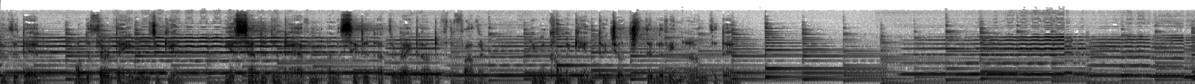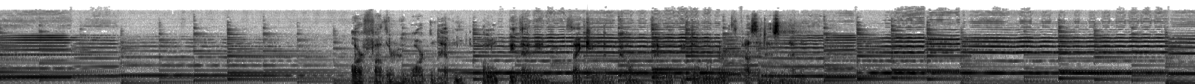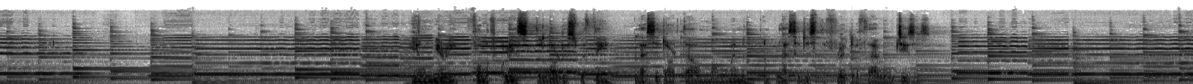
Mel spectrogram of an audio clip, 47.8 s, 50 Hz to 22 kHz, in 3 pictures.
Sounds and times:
Speech: 0.0 - 9.9, 20.6 - 26.8, 37.3 - 44.2
Background music: 0.0 - 47.7
New-age music: 0.0 - 47.7.

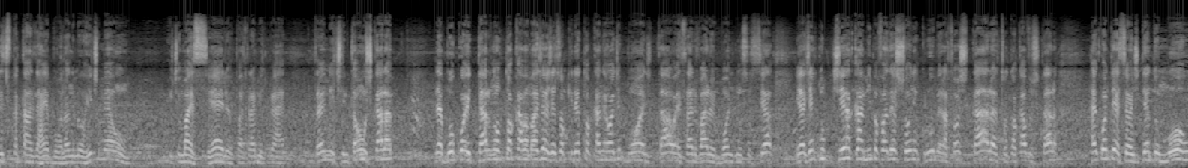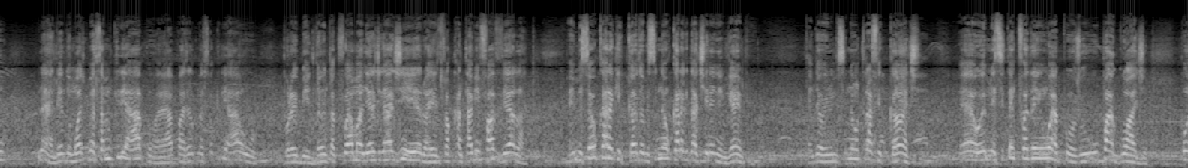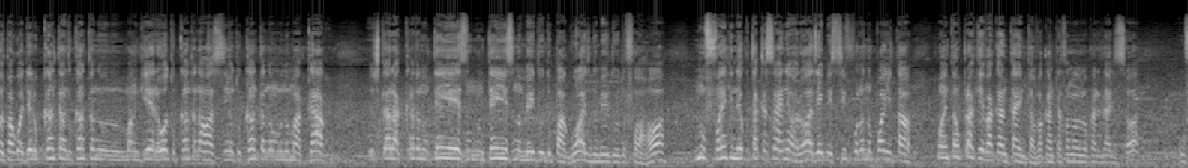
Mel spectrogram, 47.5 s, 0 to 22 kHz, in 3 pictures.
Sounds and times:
Speech: 0.0 - 25.9, 26.6 - 47.5.

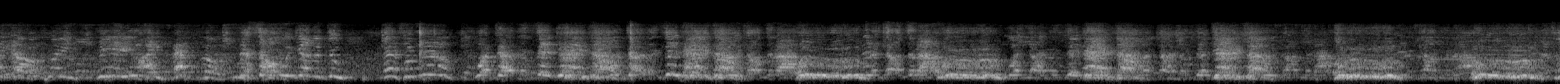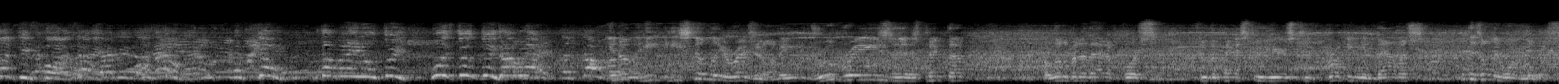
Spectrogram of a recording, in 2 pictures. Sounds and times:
Speech: 15.4 - 25.3, 26.0 - 31.1.

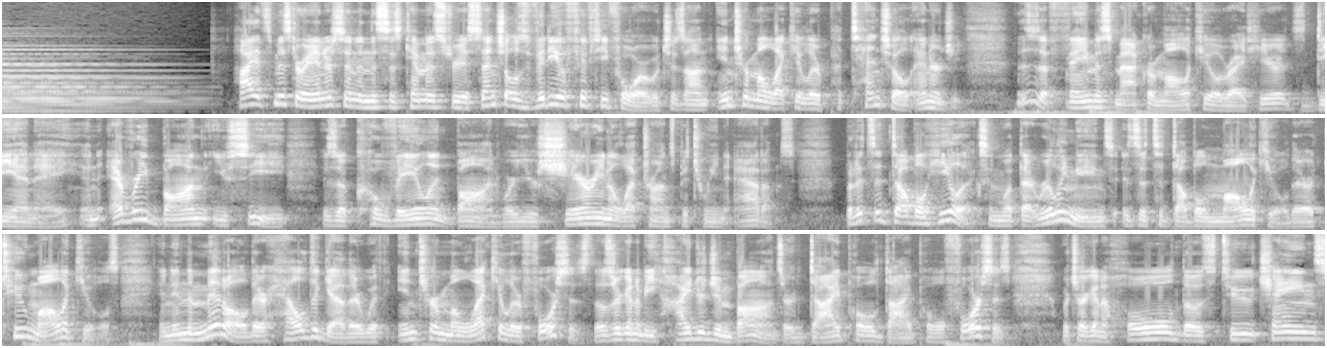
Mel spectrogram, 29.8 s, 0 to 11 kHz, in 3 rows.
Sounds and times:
Speech: 1.7 - 29.7.

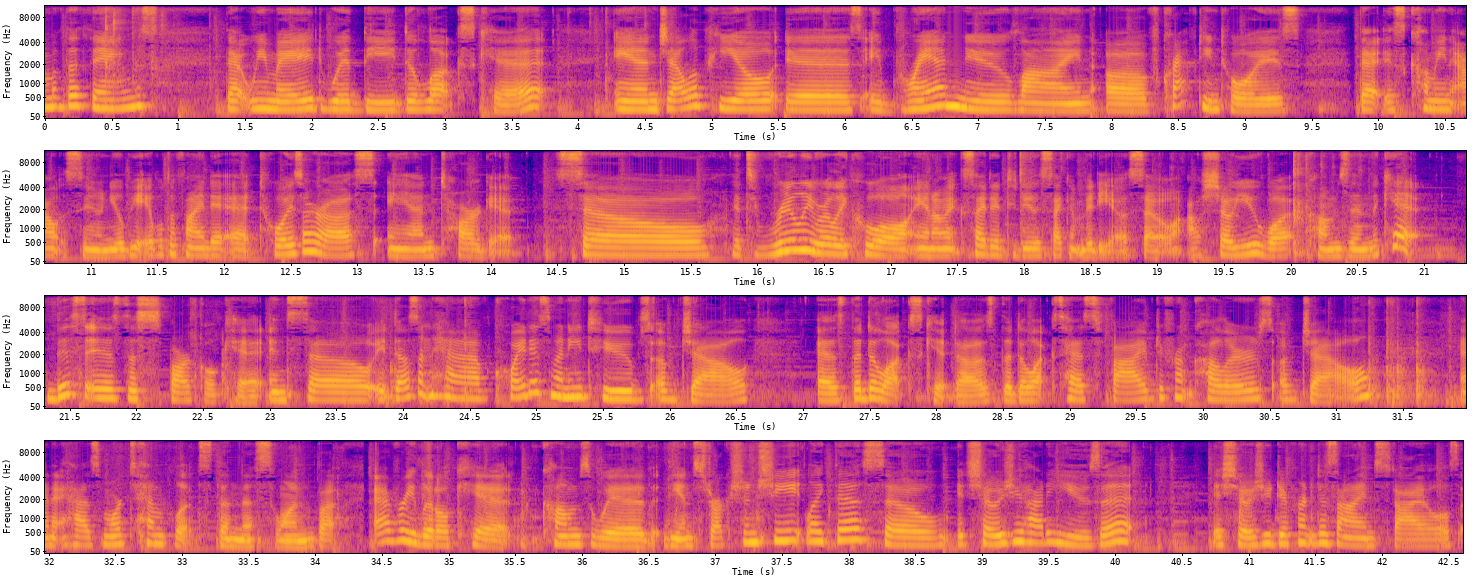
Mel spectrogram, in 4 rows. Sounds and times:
Speech: 0.0 - 31.3, 32.0 - 40.2, 40.8 - 42.6
Music: 0.0 - 42.6.

